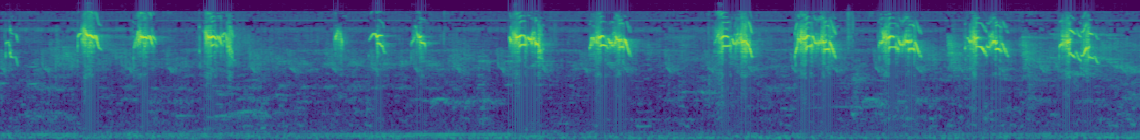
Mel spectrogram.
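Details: Common myna nestlings being fed at the nest give loud, harsh, very high rasping begging calls, roughly a dozen short bursts in quick uneven succession, some in pairs, with a soft low rumble beneath.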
